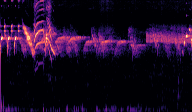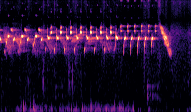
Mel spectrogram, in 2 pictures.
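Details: Female European goldfinch calling to attract the male, who begins to sing: sharp swooping notes at first, then a buzzy trill and a run of rapid, high, jingling chirps ending in a falling slur.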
